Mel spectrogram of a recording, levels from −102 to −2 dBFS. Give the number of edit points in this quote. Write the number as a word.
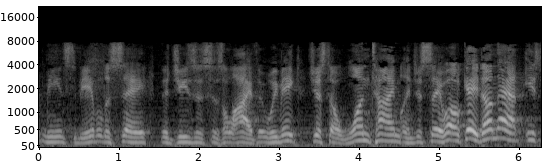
three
